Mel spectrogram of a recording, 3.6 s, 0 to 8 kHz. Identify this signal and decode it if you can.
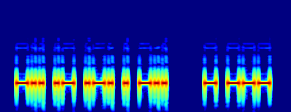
Morse code, heard as a keyed tone, about 25 wpm, 650 Hz. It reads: DARED TO
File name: Book One / 16-Chapter 16 - 25 WPM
